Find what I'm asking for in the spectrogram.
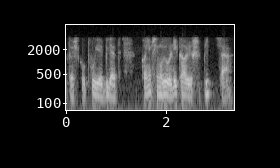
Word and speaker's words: Licorice Pizza: Licorice Pizza. Ja specjalnie wymawiam tak, jak to robi Alana Haim, która gra jedną z dwóch głównych ról.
